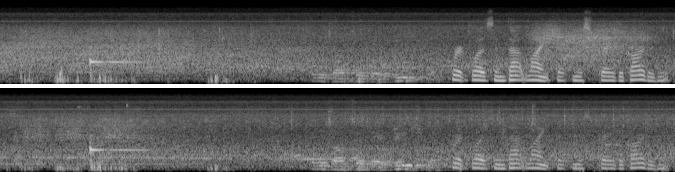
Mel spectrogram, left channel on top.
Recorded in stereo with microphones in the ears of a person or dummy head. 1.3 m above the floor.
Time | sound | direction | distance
0.9 | a piano | 5° left (ahead or behind) | 1.2 m
3.1 | a man speaking | 15° right (ahead or behind) | 6 m
4.5 | a woman speaking | 50° left (ahead or behind) | 0.5 m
